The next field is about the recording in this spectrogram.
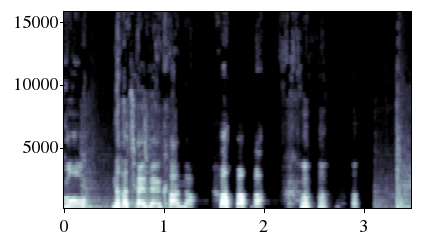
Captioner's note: laughter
